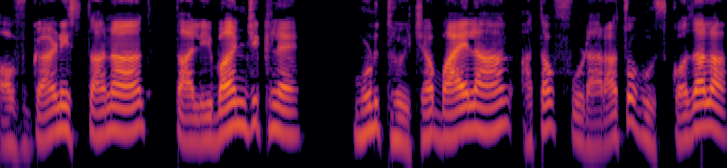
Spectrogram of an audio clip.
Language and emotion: Goan Konkani, fearful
